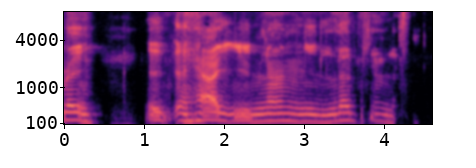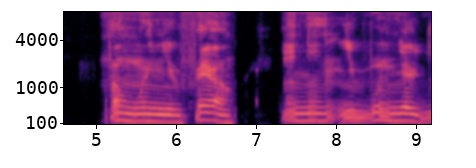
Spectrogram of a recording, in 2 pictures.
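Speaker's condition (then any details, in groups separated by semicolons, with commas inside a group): Cerebral palsy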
